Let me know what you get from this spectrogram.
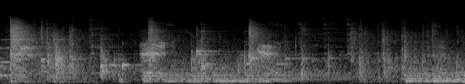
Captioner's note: grunting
